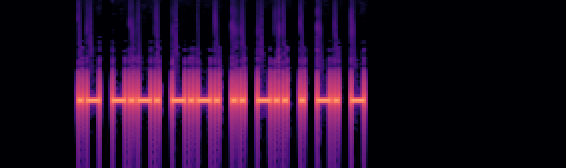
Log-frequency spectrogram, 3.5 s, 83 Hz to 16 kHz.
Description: Morse code, heard as a keyed tone, about 44 wpm, 700 Hz. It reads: ACCIDENT
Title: Top 1751-2000 Words 45wpm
